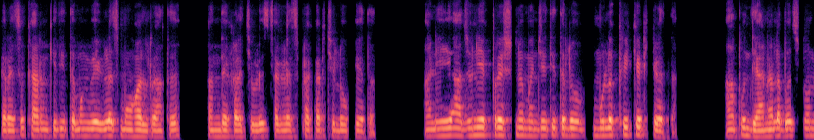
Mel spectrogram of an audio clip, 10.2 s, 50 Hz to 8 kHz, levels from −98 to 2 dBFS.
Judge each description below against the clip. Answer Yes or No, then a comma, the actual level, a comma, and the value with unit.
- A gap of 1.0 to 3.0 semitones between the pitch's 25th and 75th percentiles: Yes, narrow, 2.5 semitones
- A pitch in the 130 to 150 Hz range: Yes, medium, 140 Hz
